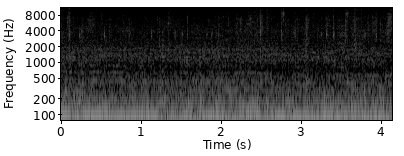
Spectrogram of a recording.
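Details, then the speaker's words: Lada 4x4 Niva seat after removing it and greasing with Litol to cure a squeak: on a rough road only steady low rumble and light thumps over bumps, no squeak or creak; seat now quiet, though owner unsure how long the fix will last. "что я вам скажу скрипов нет от чистоты эксперимента закрою-ка вот она дорога с . совсем не скрипит"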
